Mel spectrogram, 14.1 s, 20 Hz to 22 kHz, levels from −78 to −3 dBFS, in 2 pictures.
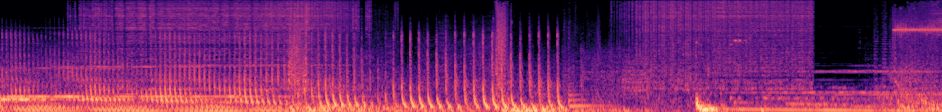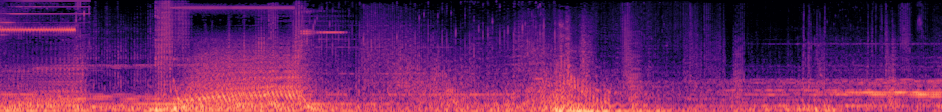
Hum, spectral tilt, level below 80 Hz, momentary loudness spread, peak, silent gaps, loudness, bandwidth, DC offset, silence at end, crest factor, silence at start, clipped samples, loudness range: none; -5 dB/octave; -26 dBFS; 11 LU; -4 dBFS; none; -21 LUFS; over 20 kHz; under 0.1%; 0 s; 16 dB; 0 s; under 0.1%; 6 LU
